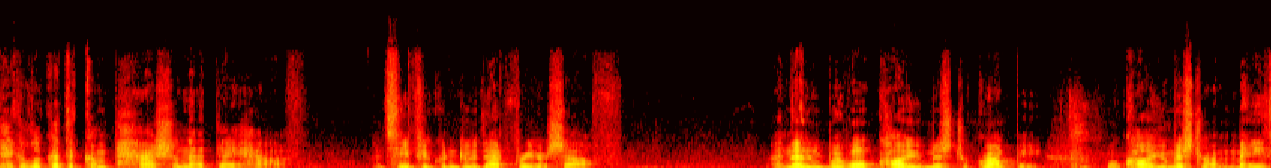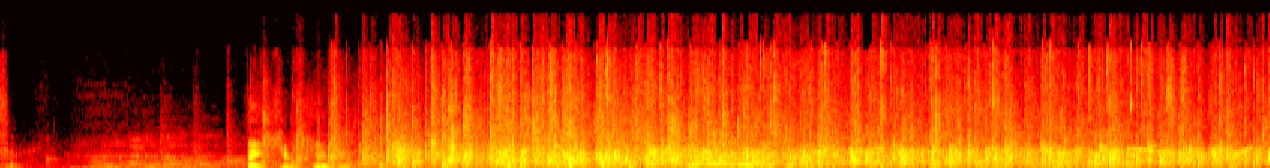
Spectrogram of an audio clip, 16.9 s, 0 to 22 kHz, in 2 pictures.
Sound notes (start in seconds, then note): 9.8 audience applause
